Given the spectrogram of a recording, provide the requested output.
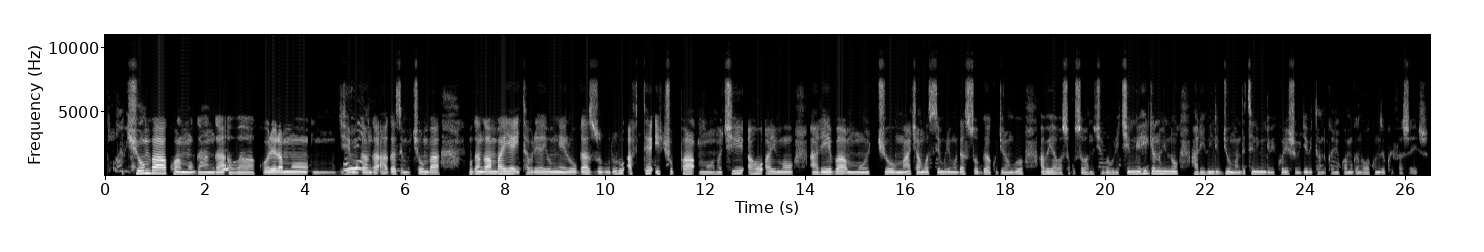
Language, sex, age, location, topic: Kinyarwanda, female, 25-35, Kigali, health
